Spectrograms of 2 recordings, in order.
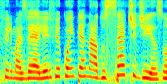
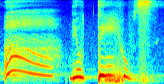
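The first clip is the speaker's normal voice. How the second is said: retold dismay; much slower than usual. Woman recalling a hurtful birthday message, dismayed.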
